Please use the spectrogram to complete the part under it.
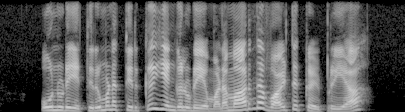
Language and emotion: Tamil, happy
